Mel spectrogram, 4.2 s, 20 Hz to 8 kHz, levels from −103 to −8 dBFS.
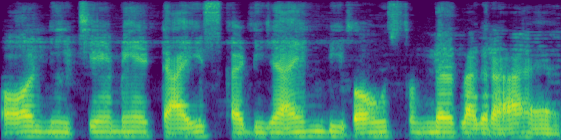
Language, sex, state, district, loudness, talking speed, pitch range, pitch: Hindi, male, Jharkhand, Sahebganj, -21 LUFS, 170 wpm, 95-105 Hz, 100 Hz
